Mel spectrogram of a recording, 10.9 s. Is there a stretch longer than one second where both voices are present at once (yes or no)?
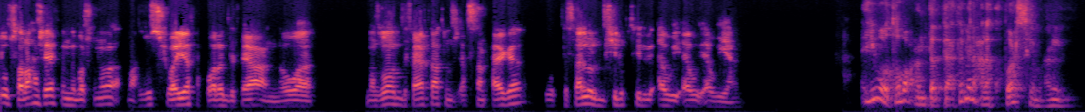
no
